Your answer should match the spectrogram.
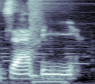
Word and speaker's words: Bailey Zappe: And then he gets injured, so Bailey Zappe. Is that how you say it? Or Zappe? – Zappe. – Oh, Jesus Christ.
